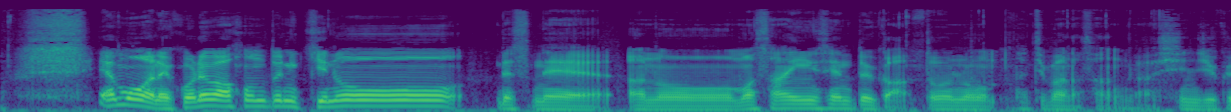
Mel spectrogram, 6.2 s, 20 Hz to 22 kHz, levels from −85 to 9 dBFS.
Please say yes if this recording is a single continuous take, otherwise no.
no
